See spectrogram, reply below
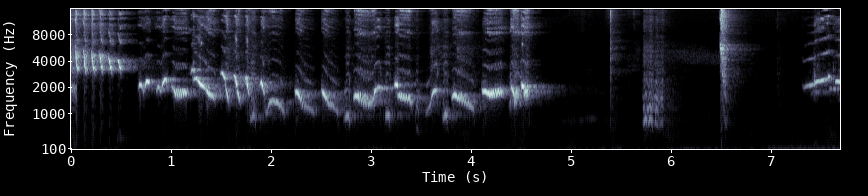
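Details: White-rumped shama singing hard to provoke rival shamas: a high opening note, then a quick chain of looping, slurred whistles for about four seconds, followed by near silence with a few clicks and a short high whistle.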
